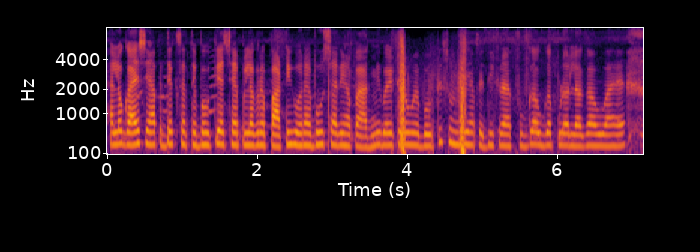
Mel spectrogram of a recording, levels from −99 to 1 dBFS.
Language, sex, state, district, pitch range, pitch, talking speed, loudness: Hindi, female, Chhattisgarh, Balrampur, 230-250 Hz, 240 Hz, 335 wpm, -26 LUFS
